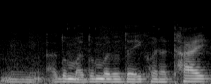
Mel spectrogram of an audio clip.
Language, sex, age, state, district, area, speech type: Manipuri, male, 45-60, Manipur, Thoubal, rural, spontaneous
